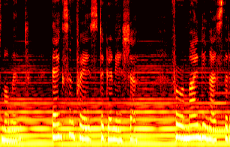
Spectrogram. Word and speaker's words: Ganesha: effects of the words Ganesha is said with a retroflex n so the tongue rolls back like gara's trunks celebrating this new now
